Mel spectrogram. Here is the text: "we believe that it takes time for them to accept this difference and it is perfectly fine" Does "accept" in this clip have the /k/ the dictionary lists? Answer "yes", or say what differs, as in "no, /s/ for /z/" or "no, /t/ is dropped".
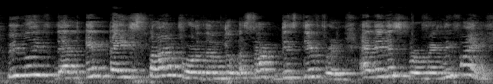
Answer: no, /k/ is dropped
